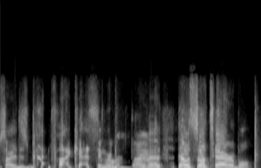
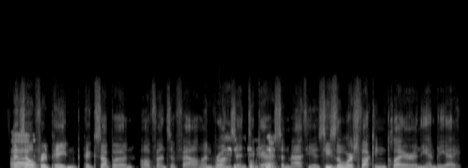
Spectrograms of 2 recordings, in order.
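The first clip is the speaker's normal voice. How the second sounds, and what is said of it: Imitates another person's voice. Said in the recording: “I'm doing my Schwinn impression.”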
